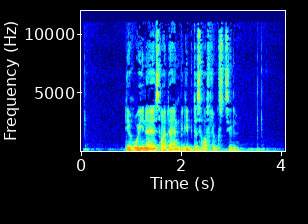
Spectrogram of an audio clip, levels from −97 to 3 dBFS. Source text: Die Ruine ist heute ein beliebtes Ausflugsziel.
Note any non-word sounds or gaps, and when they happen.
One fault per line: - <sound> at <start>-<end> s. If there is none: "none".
none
